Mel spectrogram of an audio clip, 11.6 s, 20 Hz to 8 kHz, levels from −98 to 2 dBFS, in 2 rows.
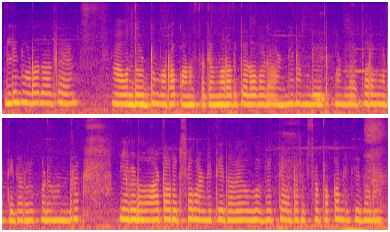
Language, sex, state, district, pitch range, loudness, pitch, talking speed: Kannada, female, Karnataka, Dharwad, 200-215 Hz, -17 LUFS, 205 Hz, 145 wpm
